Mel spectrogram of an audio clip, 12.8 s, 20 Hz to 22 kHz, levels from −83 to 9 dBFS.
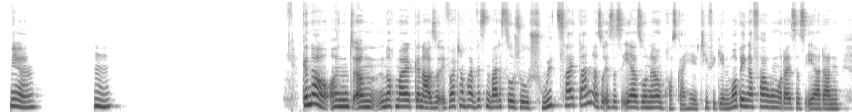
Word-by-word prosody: Ja. 215 -4 0 0.9
Mhm. 240 0 -2 2.7
Genau 300 +3 +6
und 230 0 +3
ähm, 210 -1 +3
noch 235 +1 +1
mal 230 -1 +4
genau. 225 -4 +2
Also, 185 +1 +1
ich - - -6
wollte 230 +3 -1
noch 240 - -2
mal 230 -3 -1
wissen, 235 -1 -3
war 210 0 +3
das 215 0 -5
so 215 -1 +1
so 195 -2 -2
Schulzeit 260 +8 -2
dann? 310 +6 -1
Also, 220 -10 -3
ist 205 0 -3
es 200 - -5
eher 205 0 +2
so 195 0 -2
'ne- 195 0 0
du - - -5
brauchst 155 -4 -9
gar 150 - -7
nicht 155 - -9
in 155 - -5
die - - -12
Tiefe 180 +2 -8
gehen- 165 -1 -4
Mobbing-Erfahrung 220 -2 +1
oder 175 -2 0
ist 170 0 -5
es 170 -1 -4
eher 165 0 -1
dann, 160 0 -2
215 Hz, 190 wpm, -24 LUFS, 190-235 Hz, 2.7 s, Genau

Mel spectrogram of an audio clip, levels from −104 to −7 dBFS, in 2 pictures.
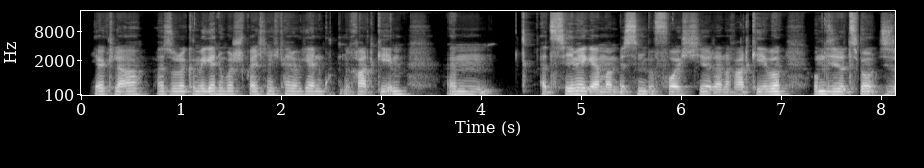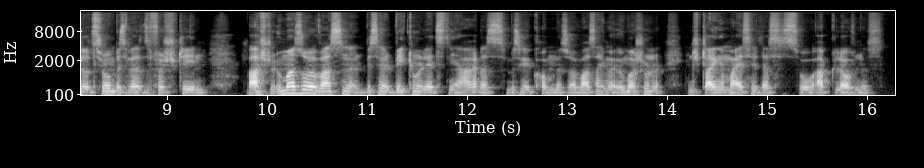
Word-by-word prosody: Ja - - 0
klar. 135 0 -2
Also, 130 0 -5
da 130 - 0
können 135 -1 -5
wir - - +2
gerne 140 0 +2
darüber 135 0 -3
sprechen. 135 +1 -4
Ich 140 0 -7
kann 140 -1 -4
auch 130 - -5
gerne 130 -1 -2
'n - - -10
guten - - -16
Rat 125 0 -3
geben. 140 +2 -4 0.4
Ähm, 125 -2 -6 0.4
erzähl 135 - +1
mir 145 0 +4
gerne 115 -1 +2
mal 115 - 0
'n 115 - -9
bisschen, 125 +3 +1
bevor 125 0 0
ich 120 0 -5
dir 125 -1 -2
da 120 - -3
'n 115 - -10
Rat 115 0 -4
gebe, 130 +1 +1 0.3
um 135 +1 +1
die - - -1
Situation 125 0 0
die 125 - -7
Situation 125 +2 +2
bisschen 125 - 0
besser 125 -1 +2
zu 120 - -6
verstehen. 115 -1 -2 0.4
War - - +9
es - - +2
schon - - -3
immer 160 +3 +7
so, 170 +1 +3
oder 165 -3 +8
war 130 - +8
es 130 +1 +6
'n 110 -6 -4
bisschen 125 +1 +2
Entwicklung 125 +2 -2
der 120 - +1
letzten 115 0 -2
Jahre, 115 +2 -1
dass 110 0 -2
es - - -3
'n - - -13
bisschen 120 0 -4
gekommen 115 -1 -6
ist, 110 - -5
oder 110 0 -3
war, 110 - +4
sage 125 0 -4
ich - - -3
mal - - -2
immer 120 0 +1
schon 130 0 -5 0.2
in - - -14
Stein 115 +1 +4
gemeißelt, 115 +1 0
dass 110 0 -2
es - - +1
so - - -3
abgelaufen 110 0 0
ist? 100 -1 -11
125 Hz, 275 wpm, -26 LUFS, 115-135 Hz, 0.4 s, War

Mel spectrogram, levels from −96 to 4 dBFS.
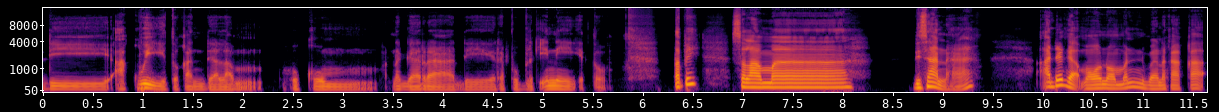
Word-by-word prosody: diakui 90 +4 -2
gitu - - -11
kan 85 0 -8
dalam 80 +1 -7 0.3
hukum 80 -3 -7 0.3
negara 85 -3 -4
di 80 0 -10
Republik 80 - -12
ini 95 -2 -1
gitu, - - -12 0.7
tapi 245 - +3 0.3
selama, 150 -1 +6 1.3
di 130 0 +2
sana, 170 0 +2 0.7
ada - - +2
nggak - - +3
momen-momen 120 +6 +1
di 120 - -5
mana 105 +1 -1
Kakak, 110 +2 -2
90 Hz, 105 wpm, -25 LUFS, 85-125 Hz, 1.3 s, selama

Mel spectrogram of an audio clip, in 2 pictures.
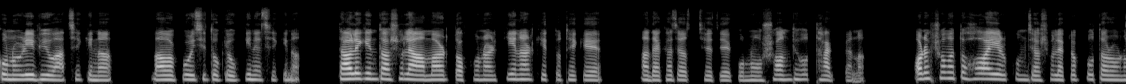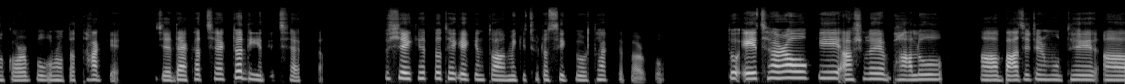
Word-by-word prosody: কোনো 230 -2 +3
রিভিউ 225 -1 +3
আছে 210 +3 -6
কিনা 200 -2 0 0.5
বা, - - -1
আমার 215 -1 +4
পরিচিত 225 0 -2
কেউ 205 -2 -2
কিনেছে 215 -3 -3
কিনা? - - -6 0.4
তাহলে 250 +1 +9
কিন্তু 255 -1 +1
আসলে 240 0 +3
আমার 215 +1 +4
তখন 215 +1 -4
আর 210 - -2
কেনার 235 -1 +2
ক্ষেত্র 220 -2 -8
থেকে 210 0 -2 0.5
আ - - +5
দেখা 205 +2 -3
যাচ্ছে 205 0 -5
যে 195 - -2
কোন 190 0 -7 0.2
সন্দেহ 225 +1 -1 0.2
থাকবে 210 -2 -3
না। - - -7 0.6
অনেক 265 +2 +5
সময় 285 -1 0
তো - - -1
হয় 255 0 +5
এরকম 230 0 -3
যে - - -6
আসলে 220 +3 -7
একটা 220 +2 -7
প্রতারণা 215 -3 -3
করার 190 0 -1
প্রবণতা 200 -1 -6
থাকে। 225 -1 -1 0.4
যে 200 - -1
দেখাচ্ছে 215 +3 -1
একটা 280 +7 +1
দিয়ে 225 -4 -3
দিচ্ছে 390 - -11
একটা। - - -24 0.6
তো - - -17
সেক্ষেত্র 275 0 +3
থেকে 255 -2 +2
কিন্তু 220 -1 -6
আমি 200 +1 -3
কিছুটা 215 +1 -9
সিকিউর 205 -1 -6
থাকতে 215 -2 -7
পারব। - - -10 0.8
তো 280 - -2 0.2
এছাড়াও 295 +2 +6 0.2
কি 290 -1 0 0.2
আসলে 255 +3 -2 0.2
ভালো 215 +1 0 0.6
আ - - +3 0.2
বাজেটের 225 +2 +1
মধ্যে 220 +1 -5 0.3
আ - - +2
220 Hz, 170 wpm, -22 LUFS, 210-245 Hz, 0.8 s, তাহলে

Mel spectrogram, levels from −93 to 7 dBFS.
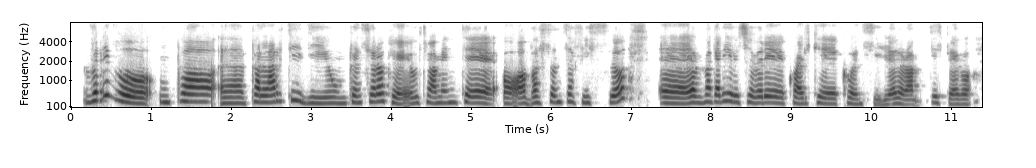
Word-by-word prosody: Volevo 250 - +4
un 230 -1 -5
po' 250 -1 +5
ehm, 200 0 -2
parlarti 255 +4 +1
di 200 -1 -6
un 200 -1 -7
pensiero 245 +4 -1
che 195 -7 -2
ultimamente 210 0 -1
ho 190 -1 +2
abbastanza 220 +5 -1
fisso, 225 - -2 0.4
ehm, 200 +1 +3
e - - -10
magari 245 +3 -1
ricevere 220 -4 -2
qualche 185 -1 -3
consiglio. 175 -3 -7
Allora 175 -1 -1
ti 220 - -8
spiego. 170 -5 -5
215 Hz, 115 wpm, -22 LUFS, 195-240 Hz, 0.4 s, po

